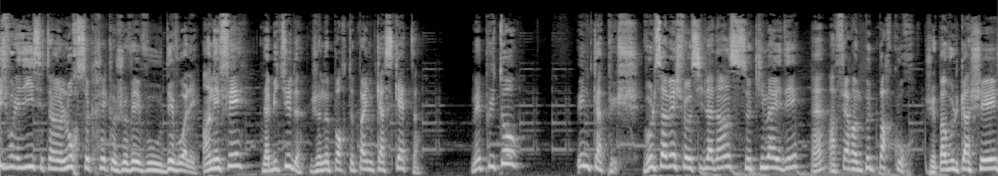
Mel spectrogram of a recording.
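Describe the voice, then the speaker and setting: A man's voice: sits high, animated, brisk, soft background music. A man from France hosting a casual, enthusiastic unboxing vlog, talking loosely with lots of fillers. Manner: casual, enthusiastic, many fillers and hedging "hein", "quoi". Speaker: YouTuber. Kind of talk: unboxing and product review vlog.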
